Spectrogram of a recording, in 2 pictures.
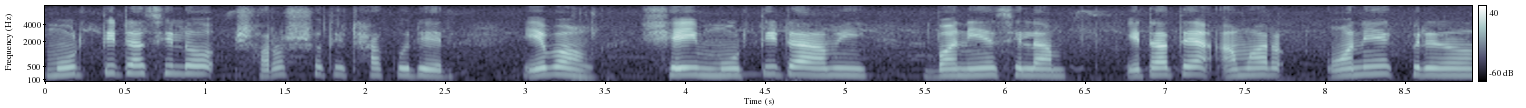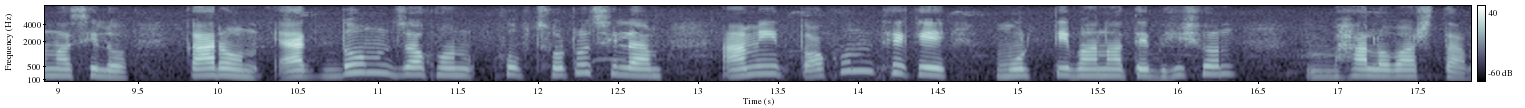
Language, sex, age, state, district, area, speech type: Bengali, female, 60+, West Bengal, North 24 Parganas, rural, spontaneous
